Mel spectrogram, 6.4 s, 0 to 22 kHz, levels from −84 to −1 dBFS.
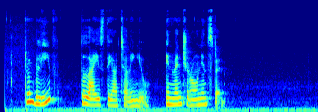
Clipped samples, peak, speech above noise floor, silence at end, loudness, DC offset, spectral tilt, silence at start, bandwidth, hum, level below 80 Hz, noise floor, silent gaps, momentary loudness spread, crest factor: under 0.1%; -14 dBFS; 23 dB; 0.05 s; -30 LUFS; under 0.1%; -5.5 dB/octave; 0.1 s; 16 kHz; none; -52 dBFS; -52 dBFS; none; 21 LU; 18 dB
